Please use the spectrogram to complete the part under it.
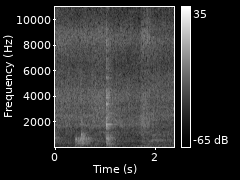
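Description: Onions frying over a low flame for pepper chicken curry, stirred with a couple of scrapes of the spoon against the pan over a soft steady sizzle, close and fairly quiet.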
